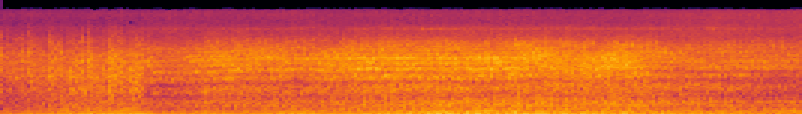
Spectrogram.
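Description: A propeller airplane, the party plane flown by Hess, drones overhead at low altitude, hedge-hopping over left-wing rallies to scatter them; its steady engine roar swells louder through the middle and eases slightly at the end, with no voices.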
